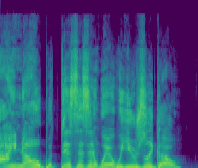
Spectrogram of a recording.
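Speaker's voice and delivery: mock very high-pitched, shrill yelling. Recounting a car argument over where to go, retelling a woman's yelling. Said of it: "She's yelling at me".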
